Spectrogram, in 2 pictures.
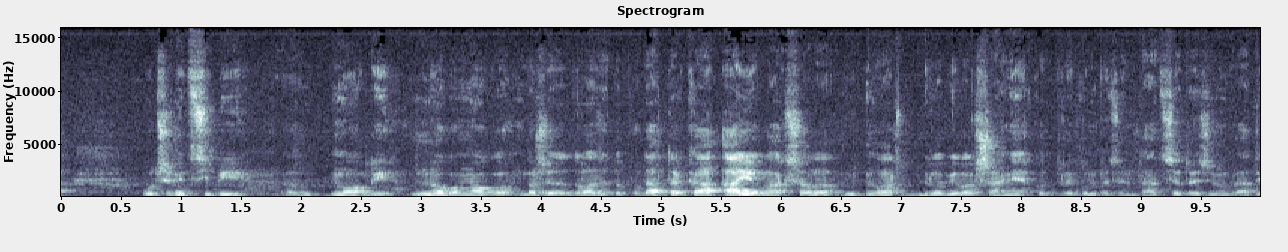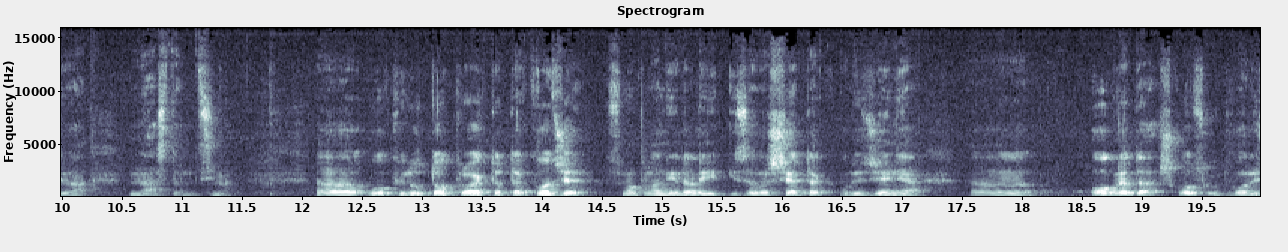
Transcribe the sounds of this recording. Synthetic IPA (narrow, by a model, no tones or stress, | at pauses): ut͡ʃe̞nit̪sibi | mo̞ɡlimno̞ɡo̞mno̞ɡo̞br̩ʒed̪ad̪o̞lˠazed̪o̞po̞d̪aːt̪akaʔaiolak | labilobiolakʃaːɲeko̞d̪̚pɾilikompɾeze̞nt̪aːt̪sijeod̪ɾed͡ʑe̞noɡɾaːd̪iʋa | naːst̪aʋnit̪sima̰ | uokʋiːɾut̪o̞ɡ̚pɾo̞je̞k̚t̪at̪ako̞ːd͡ʑe̞smo̞plˠaniːɾaliizaʋrʃe̞ːt̪akuɾe̞d͡ʑe̞ːɲa | o̞ɡɾad̪aʃko̞lˠsko̞ɡd̪ʋo̞ɾi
